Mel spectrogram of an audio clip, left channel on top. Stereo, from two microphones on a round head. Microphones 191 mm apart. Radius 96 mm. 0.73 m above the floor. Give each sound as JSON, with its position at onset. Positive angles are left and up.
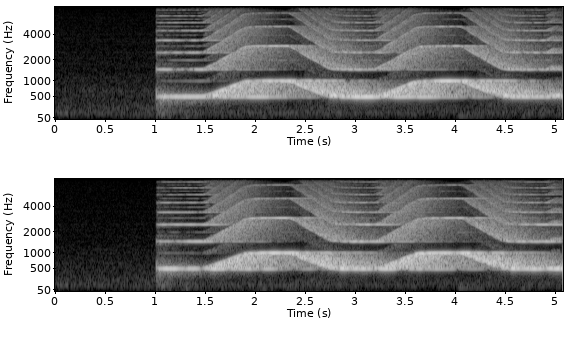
{"t": 1.0, "sound": "a siren", "side_deg": 75, "distance_m": 6.5}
